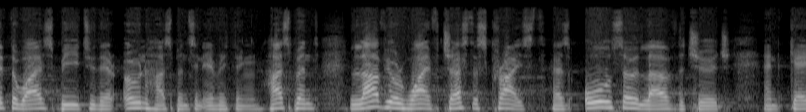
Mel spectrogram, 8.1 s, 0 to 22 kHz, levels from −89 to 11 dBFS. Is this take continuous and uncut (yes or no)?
yes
